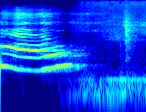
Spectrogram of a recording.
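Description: A cat stuck in a bathroom howls once, a loud, drawn-out yowl whose pitch wavers for under a second before fading into a low, muffled rumble.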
